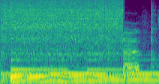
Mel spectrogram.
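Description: Two steaks sizzling in a hot frying pan, an even hiss that cuts off suddenly near the end, heard under a song's held chords.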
